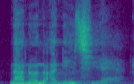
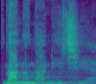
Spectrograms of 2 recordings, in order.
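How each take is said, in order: First: "나는 아니지에" in a slow Gyeongsang dialect lilt, falling at the end. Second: 1 Gyeongsang dialect. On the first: 경상도 사투리로 천천히. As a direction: drawl it Gyeongsang style, softer and slower. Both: Shown as a demonstration. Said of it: "경상도 말로".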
